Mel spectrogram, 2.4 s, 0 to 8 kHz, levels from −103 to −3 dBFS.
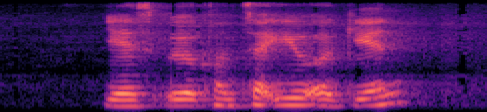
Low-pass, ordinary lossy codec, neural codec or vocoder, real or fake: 7.2 kHz; none; none; real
